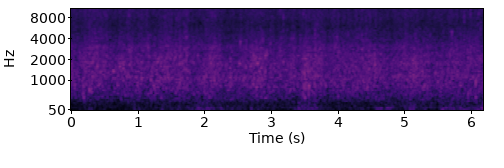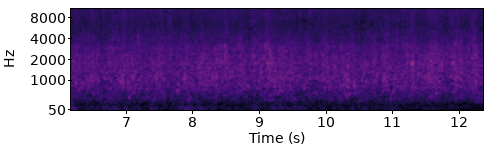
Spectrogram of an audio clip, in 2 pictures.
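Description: A waterfall rushes and roars steadily.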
